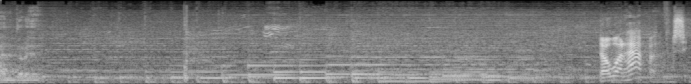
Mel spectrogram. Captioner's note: gentle music; children chattering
